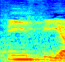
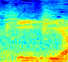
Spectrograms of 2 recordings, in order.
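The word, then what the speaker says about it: Phi Phi: It's spelled Fifi Islands. Okay, it's actually pronounced PP Islands, which doesn't sound very nice.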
